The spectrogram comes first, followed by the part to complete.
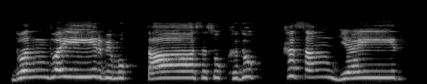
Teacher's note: विसर्ग का उच्चारण होगा र से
